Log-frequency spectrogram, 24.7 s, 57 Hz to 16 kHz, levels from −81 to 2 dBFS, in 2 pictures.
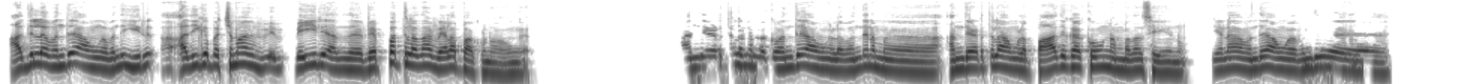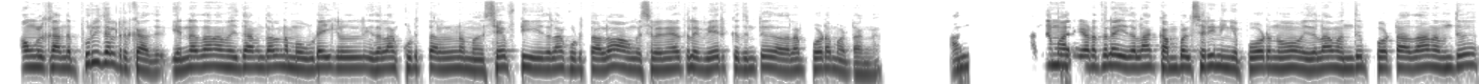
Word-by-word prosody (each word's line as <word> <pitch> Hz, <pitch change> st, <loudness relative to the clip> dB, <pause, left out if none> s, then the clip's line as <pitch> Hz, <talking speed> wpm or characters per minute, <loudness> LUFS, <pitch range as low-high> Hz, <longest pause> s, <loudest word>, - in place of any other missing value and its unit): அதுல 210 Hz, +8 st, +2 dB
வந்து 190 Hz, +4 st, +2 dB
அவங்க 175 Hz, -3 st, 0 dB
வந்து 190 Hz, +5 st, 0 dB
இரு 195 Hz, +4 st, 0 dB, 0.3 s
அதிகபட்சமா 205 Hz, +3 st, +1 dB, 0.2 s
வெ 175 Hz, -, -1 dB, 0.2 s
வெயிலு 210 Hz, +4 st, +2 dB
அந்த 155 Hz, 0 st, +1 dB
வெப்பத்ல 205 Hz, +5 st, +2 dB
தான், 195 Hz, -4 st, +1 dB
வேல 175 Hz, +2 st, +3 dB
பார்க்கணும் 130 Hz, -4 st, -1 dB
அவங்க. 120 Hz, +2 st, -3 dB, 1.4 s
அந்த 165 Hz, +2 st, -2 dB
எடத்துல 210 Hz, +3 st, -3 dB
நமக்கு 175 Hz, -3 st, -4 dB
வந்து 180 Hz, +4 st, +1 dB
அவங்கள 160 Hz, -4 st, +1 dB
வந்து, 165 Hz, +5 st, -1 dB
நம்ம 165 Hz, -3 st, +1 dB, 0.5 s
அந்த 160 Hz, +3 st, +1 dB
எடத்துல 180 Hz, +2 st, 0 dB
அவங்கள 155 Hz, -4 st, 0 dB
பாதுகாக்கவும் 180 Hz, +3 st, +1 dB
நம்ம 150 Hz, -3 st, +1 dB
தான் 150 Hz, -1 st, -2 dB
செய்யணும். 130 Hz, -1 st, -1 dB, 0.3 s
ஏன்னா 165 Hz, +2 st, -1 dB
வந்து 160 Hz, +4 st, +1 dB
அவங்க 160 Hz, -2 st, +1 dB
வந்து, 165 Hz, +3 st, +2 dB, 1.5 s
அவங்களுக்கு 180 Hz, 0 st, +2 dB
அந்த 170 Hz, 0 st, 0 dB
புரிதல் 235 Hz, -1 st, +2 dB
இருக்காது. 150 Hz, -4 st, 0 dB, 0.2 s
என்னதான் 180 Hz, +4 st, +1 dB
நம்ம 185 Hz, -2 st, +2 dB
இதா 180 Hz, +1 st, +2 dB
இருந்தாலும், 180 Hz, +2 st, 0 dB
நம்ம 170 Hz, -2 st, +2 dB
உடைகள் 175 Hz, 0 st, +1 dB, 0.2 s
இதெல்லாம் 170 Hz, +2 st, 0 dB
குடுத்தாலும் 170 Hz, -1 st, -1 dB
நம்ம 155 Hz, -2 st, 0 dB
சேஃப்டி 180 Hz, +1 st, 0 dB
இதெல்லாம் 165 Hz, +1 st, -1 dB
குடுத்தாலோ, 155 Hz, +3 st, 0 dB
அவங்க 160 Hz, -3 st, -1 dB
சில 155 Hz, 0 st, +1 dB
நேரத்துல 170 Hz, +1 st, 0 dB
வேர்க்குதுதுன்னுன்டு, 170 Hz, 0 st, -1 dB
அதெல்லாம் 150 Hz, +1 st, -2 dB
போடமாட்டாங்க. 135 Hz, -9 st, -1 dB, 0.7 s
அந் 180 Hz, +3 st, -1 dB, 0.5 s
அந்த 205 Hz, -, -7 dB
மாரி 200 Hz, -1 st, +1 dB
எடத்ல 195 Hz, +2 st, +1 dB
இதெல்லாம் 180 Hz, +1 st, +1 dB
கம்பல்சரி 180 Hz, +2 st, +1 dB
நீங்க 175 Hz, -3 st, +1 dB
போடனும். 175 Hz, 0 st, +2 dB
இதெல்லாம் 175 Hz, +3 st, +1 dB
வந்து 165 Hz, +2 st, +1 dB
போட்டா 175 Hz, +1 st, +1 dB
தான் 185 Hz, +1 st, +2 dB
வந்து 180 Hz, +3 st, +1 dB
175 Hz, 165 wpm, -23 LUFS, 160-185 Hz, 1.5 s, வேல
